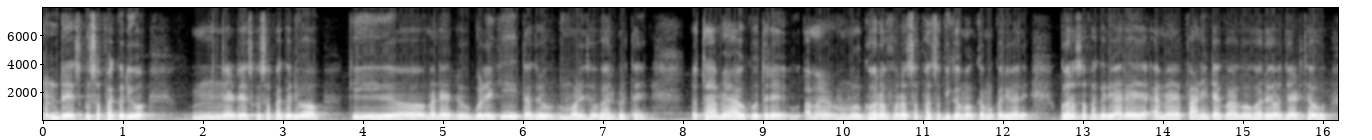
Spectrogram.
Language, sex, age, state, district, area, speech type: Odia, male, 30-45, Odisha, Puri, urban, spontaneous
